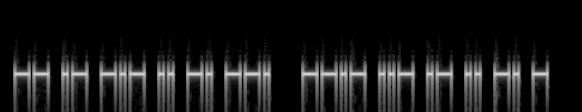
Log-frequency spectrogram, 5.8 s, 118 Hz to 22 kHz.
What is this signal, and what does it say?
Morse code, heard as a keyed tone, about 25 wpm, 700 Hz. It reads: MAKING QUAINT
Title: Pangram Challenge v2 - 25wpm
